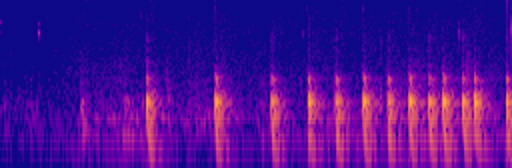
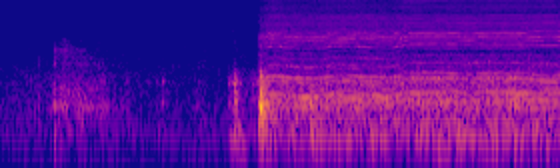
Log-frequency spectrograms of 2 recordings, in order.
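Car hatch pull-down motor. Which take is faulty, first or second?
first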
